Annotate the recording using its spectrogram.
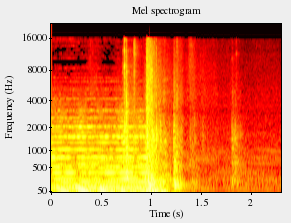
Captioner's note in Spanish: cabeza golpea la puerta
